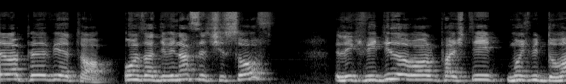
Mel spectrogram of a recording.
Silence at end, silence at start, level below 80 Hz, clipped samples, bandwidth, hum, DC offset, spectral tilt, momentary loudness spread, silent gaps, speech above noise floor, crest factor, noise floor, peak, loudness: 0 s; 0 s; -62 dBFS; under 0.1%; 12.5 kHz; none; under 0.1%; -4.5 dB/octave; 6 LU; none; 36 dB; 12 dB; -55 dBFS; -6 dBFS; -19 LUFS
